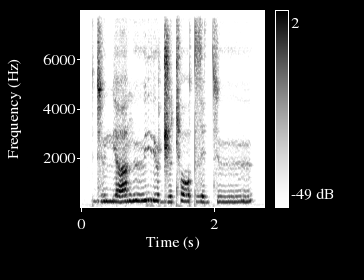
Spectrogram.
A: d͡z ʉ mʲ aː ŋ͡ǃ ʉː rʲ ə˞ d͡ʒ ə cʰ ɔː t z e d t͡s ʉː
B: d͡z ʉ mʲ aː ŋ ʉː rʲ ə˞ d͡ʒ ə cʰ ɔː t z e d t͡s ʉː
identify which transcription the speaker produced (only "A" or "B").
B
